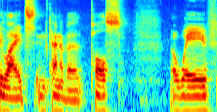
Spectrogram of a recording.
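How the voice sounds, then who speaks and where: Quiet yet bright and sharp in tone, a man speaks with a very deep, low pitch. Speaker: hobbyist hardware builder. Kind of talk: tutorial. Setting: at home. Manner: speaking quietly; hesitant, many fillers.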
